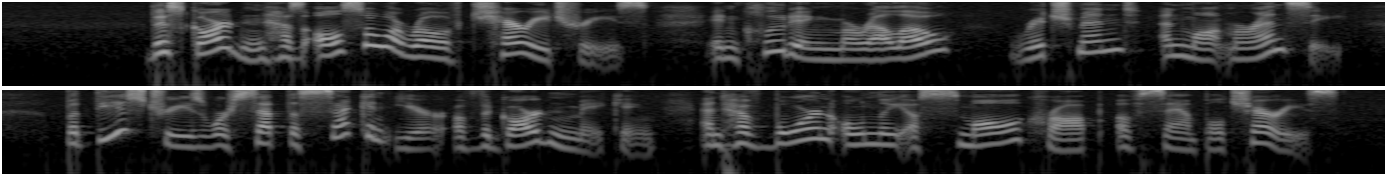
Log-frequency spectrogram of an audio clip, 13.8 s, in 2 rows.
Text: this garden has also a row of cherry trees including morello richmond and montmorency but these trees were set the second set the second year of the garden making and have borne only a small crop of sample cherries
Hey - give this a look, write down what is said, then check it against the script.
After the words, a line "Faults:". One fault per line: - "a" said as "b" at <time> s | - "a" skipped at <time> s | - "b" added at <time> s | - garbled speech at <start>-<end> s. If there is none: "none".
this garden has also a row of cherry trees including morello richmond and montmorency but these trees were set the second year of the garden making and have borne only a small crop of sample cherries
Faults:
- "set the second" skipped at 8.9 s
